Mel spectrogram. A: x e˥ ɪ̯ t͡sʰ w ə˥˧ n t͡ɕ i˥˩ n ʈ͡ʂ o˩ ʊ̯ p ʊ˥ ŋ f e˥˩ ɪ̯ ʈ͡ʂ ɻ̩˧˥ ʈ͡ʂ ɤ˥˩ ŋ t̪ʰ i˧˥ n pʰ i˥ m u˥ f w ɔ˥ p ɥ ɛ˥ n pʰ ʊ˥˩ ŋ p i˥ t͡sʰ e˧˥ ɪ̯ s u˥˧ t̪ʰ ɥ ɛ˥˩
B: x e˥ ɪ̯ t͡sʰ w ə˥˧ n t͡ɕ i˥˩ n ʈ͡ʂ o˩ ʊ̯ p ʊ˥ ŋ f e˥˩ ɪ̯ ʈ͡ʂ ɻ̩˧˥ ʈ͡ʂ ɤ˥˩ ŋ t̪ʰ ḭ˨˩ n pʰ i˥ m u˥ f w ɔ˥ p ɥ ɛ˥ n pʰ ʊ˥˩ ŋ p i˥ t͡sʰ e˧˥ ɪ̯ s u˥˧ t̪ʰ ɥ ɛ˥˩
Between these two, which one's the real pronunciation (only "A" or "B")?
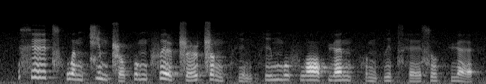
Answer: B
